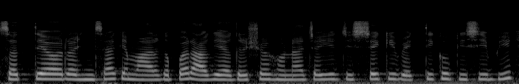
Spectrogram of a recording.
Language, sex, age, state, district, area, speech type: Hindi, female, 30-45, Madhya Pradesh, Betul, urban, spontaneous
